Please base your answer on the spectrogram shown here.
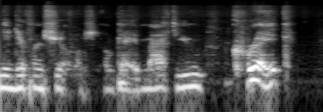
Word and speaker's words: Kreke: Okay, Matthew Kreke. I know it looks like Creek, but it's Kreke.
